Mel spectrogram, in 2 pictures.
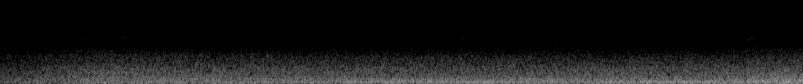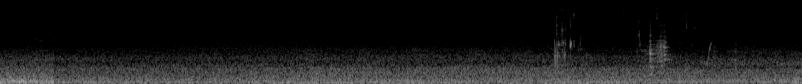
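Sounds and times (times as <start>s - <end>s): wind rumble on microphone: 0.0s - 16.0s
water splashes and drips: 13.5s - 15.5s.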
